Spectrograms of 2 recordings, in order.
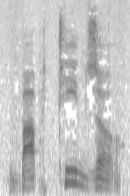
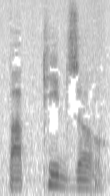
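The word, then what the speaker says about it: βαπτίζω: Omega this one is baptizo bapo the Zeta is pronounced almost like DZ in this word baptizo and it means I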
